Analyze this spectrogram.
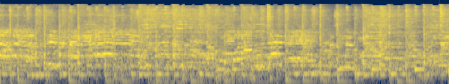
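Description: Live Cuban reggaeton band playing, with congas and drum kit keeping a steady beat under a lead vocal.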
